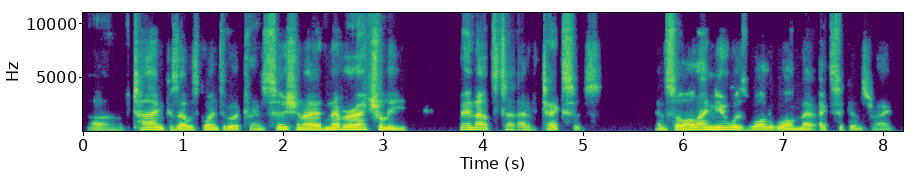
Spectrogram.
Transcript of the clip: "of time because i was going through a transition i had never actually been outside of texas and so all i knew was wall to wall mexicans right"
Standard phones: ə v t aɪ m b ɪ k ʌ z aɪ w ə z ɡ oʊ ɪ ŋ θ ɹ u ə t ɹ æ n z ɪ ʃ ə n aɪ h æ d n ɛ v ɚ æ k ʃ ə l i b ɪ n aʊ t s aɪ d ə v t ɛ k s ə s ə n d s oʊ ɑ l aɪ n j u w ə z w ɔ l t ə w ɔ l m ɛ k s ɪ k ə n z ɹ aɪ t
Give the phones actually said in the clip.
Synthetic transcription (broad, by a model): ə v t aɪ m k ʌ z aɪ w ə z ɡ oʊ ɪ ŋ θ ɹ u ə t ɹ æ n z ɪ ʃ ə n aɪ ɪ d n ɛ v ɚ æ k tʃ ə l i b ɪ n aʊ t s aɪ d ə v t ɛ k s ə s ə n s oʊ ɑ l aɪ n j u w ə z w ɔ l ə w ɔ l m ɛ k s ɪ k ə n z ɹ aɪ t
